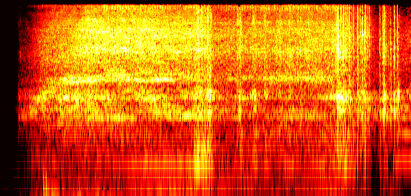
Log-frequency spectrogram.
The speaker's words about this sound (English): And that's my remote-controlled airplane helicopter.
